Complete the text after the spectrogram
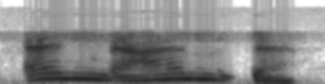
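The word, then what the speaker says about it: أنعمت: An-na'amta. The hamza originates from the bottom of the throat. The noon holds a sukoon.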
